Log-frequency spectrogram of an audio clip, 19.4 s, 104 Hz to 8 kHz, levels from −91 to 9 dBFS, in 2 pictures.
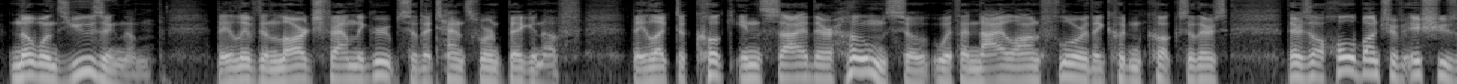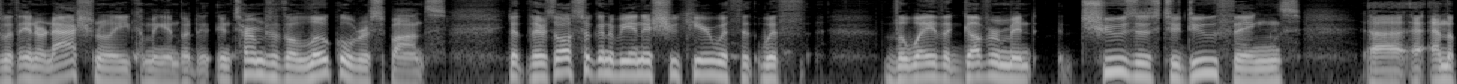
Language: English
